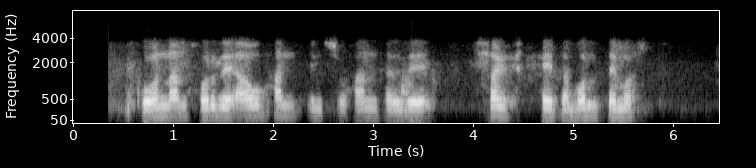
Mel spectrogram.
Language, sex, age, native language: Icelandic, male, 20-29, Icelandic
